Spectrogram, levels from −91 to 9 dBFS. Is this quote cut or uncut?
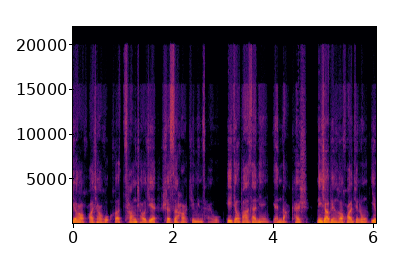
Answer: cut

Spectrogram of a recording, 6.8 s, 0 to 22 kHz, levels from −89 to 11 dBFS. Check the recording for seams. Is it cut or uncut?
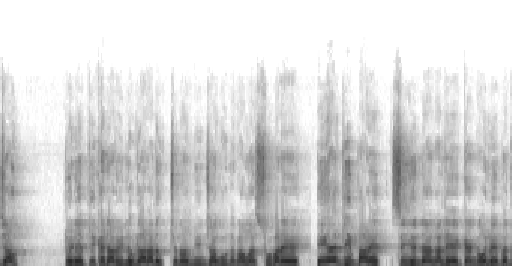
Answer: cut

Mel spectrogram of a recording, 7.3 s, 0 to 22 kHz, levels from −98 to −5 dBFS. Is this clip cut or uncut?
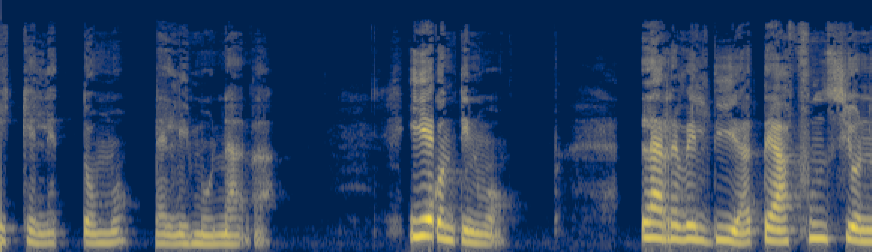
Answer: cut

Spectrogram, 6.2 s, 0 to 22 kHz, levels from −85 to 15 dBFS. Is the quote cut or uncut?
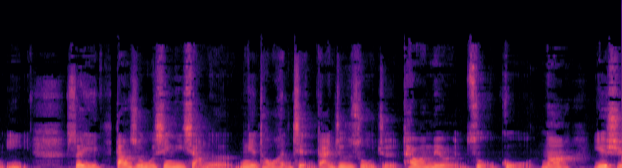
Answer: cut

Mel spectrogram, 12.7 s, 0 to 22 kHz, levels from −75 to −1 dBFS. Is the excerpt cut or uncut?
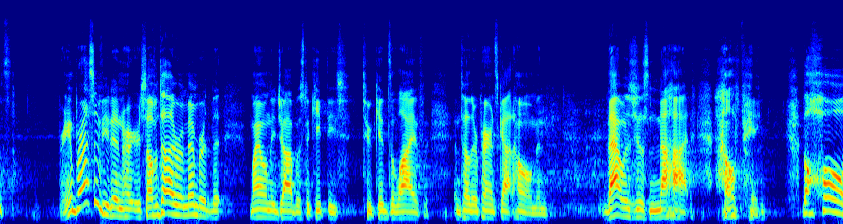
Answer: uncut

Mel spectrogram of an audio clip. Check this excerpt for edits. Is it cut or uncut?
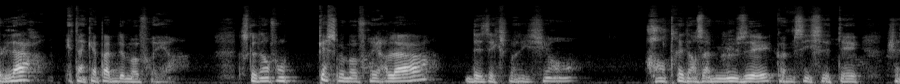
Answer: cut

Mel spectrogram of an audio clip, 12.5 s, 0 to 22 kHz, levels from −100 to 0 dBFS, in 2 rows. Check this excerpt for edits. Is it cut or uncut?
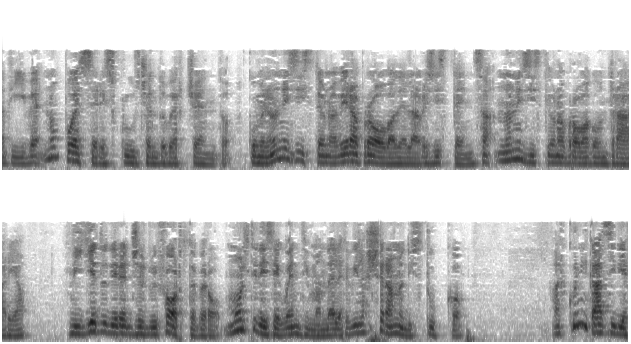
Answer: cut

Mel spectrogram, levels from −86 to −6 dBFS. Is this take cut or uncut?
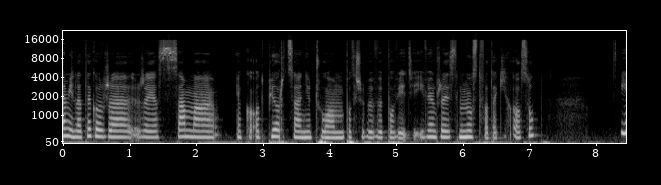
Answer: uncut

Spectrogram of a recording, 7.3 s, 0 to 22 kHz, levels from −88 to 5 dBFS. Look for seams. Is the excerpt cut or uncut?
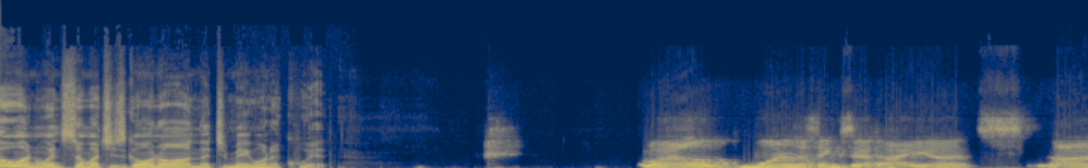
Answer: uncut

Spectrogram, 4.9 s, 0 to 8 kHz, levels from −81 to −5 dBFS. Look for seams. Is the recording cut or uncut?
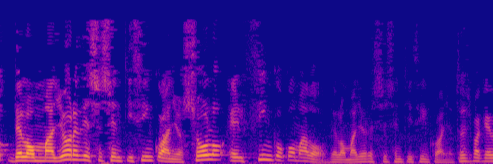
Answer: uncut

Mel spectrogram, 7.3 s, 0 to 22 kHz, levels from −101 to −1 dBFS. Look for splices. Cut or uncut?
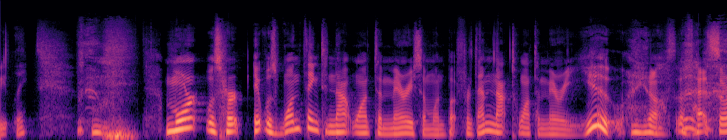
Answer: cut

